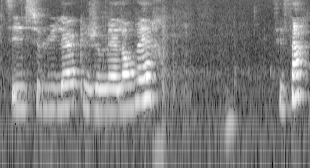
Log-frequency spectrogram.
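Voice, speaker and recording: A woman's voice: a little high, normal speed, a bit bright. A woman presenting a casual book haul vlog, chatty and hesitant with lots of fillers. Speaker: book vlogger. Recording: distant mic, faint background noise.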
